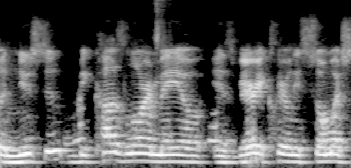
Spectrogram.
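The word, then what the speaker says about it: Mayeaux: Is it Mayo or Mayu? I think it's Mayo. The X is silent? M-A-Y-E-A-U-X. there's an X. Yeah, on the end.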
